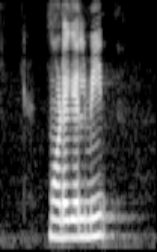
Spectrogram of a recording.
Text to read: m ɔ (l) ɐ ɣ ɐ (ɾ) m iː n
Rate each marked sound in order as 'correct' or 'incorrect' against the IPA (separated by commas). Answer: incorrect, incorrect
